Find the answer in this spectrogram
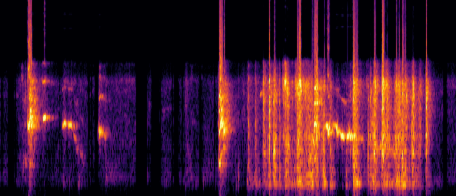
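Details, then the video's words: Dog making funny sounds: a few short high whimpering yelps with gaps, then after a pause a dense burst of rapid noisy yaps and barking lasting about four seconds. "Dog doing funny sounds"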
